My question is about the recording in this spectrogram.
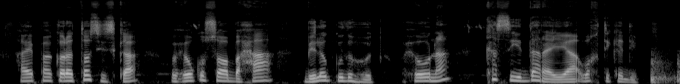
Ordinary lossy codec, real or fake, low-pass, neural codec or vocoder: none; fake; none; vocoder, 44.1 kHz, 128 mel bands every 512 samples, BigVGAN v2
